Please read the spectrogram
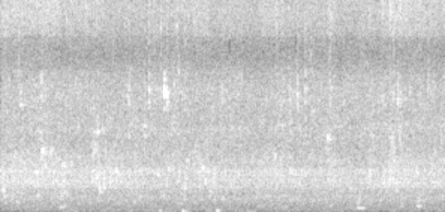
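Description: Faint, steady rush of flowing river water, with two soft low bumps about two seconds in.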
